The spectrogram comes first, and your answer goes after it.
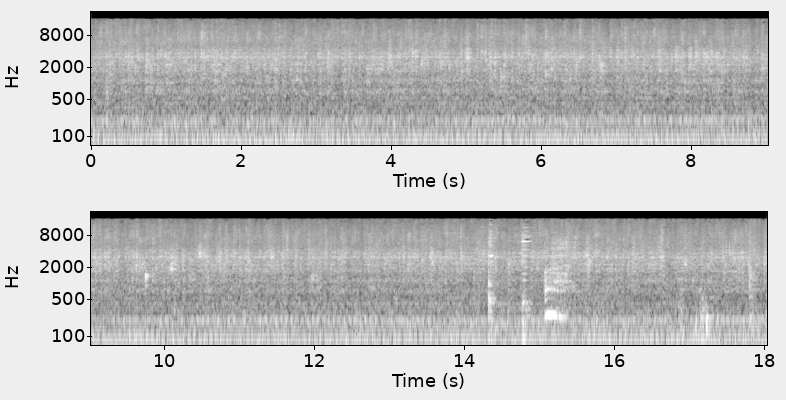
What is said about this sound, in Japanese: この焼かれてる音うるさくないかしら。マイクちょっと離した方がいいか。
